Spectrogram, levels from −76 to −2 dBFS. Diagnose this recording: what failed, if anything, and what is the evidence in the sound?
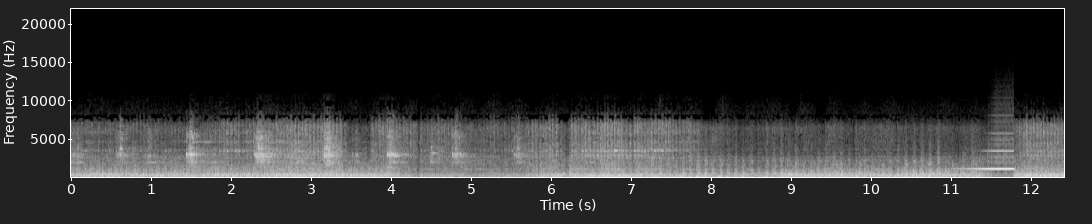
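A 1.2 kHz tone swells from 10.89 s to about 5 dB above the sound until 11.84 s: loudspeaker feedback squeal, microphone-to-speaker loop gain exceeding one.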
